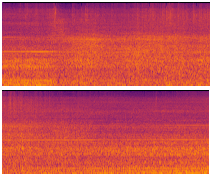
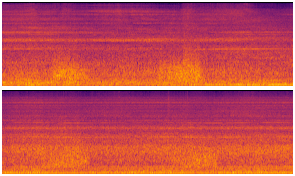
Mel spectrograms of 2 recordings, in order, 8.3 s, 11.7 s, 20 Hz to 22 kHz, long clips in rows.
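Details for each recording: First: Panasonic MC-E862 bagged cylinder vacuum, bought new in box, picking up dirt on deep pile carpet: an even, steady rushing roar with a faint constant tone and no surging or rattles; a relatively quiet, good performer running normally. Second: Panasonic MC-E862 cylinder vacuum cleaner, new, on carpet at maximum suction: steady motor roar with a recurring airy surge every few seconds as the suction relief valve cuts in.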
